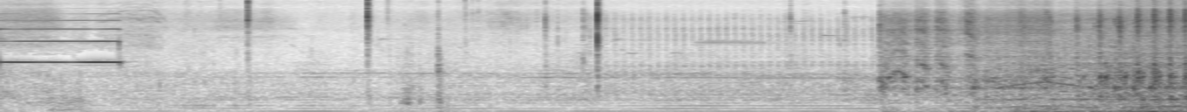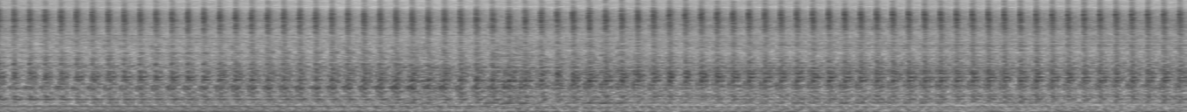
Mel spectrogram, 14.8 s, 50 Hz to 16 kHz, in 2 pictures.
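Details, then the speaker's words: 2013 New Holland L220 skid steer diesel, water found in it after power washing: catches after a rough crank and settles into a steady idle with a faint regular knock; owner suspects a rod knock. "sounds like a rod knock in there, I guess."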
